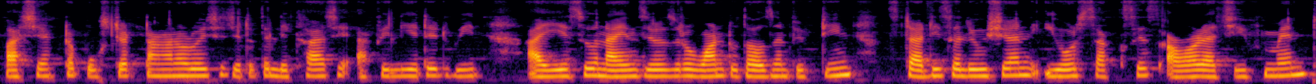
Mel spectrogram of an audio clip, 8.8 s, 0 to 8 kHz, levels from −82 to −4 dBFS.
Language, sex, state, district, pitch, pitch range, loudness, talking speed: Bengali, female, West Bengal, North 24 Parganas, 195 Hz, 185-205 Hz, -20 LUFS, 165 wpm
